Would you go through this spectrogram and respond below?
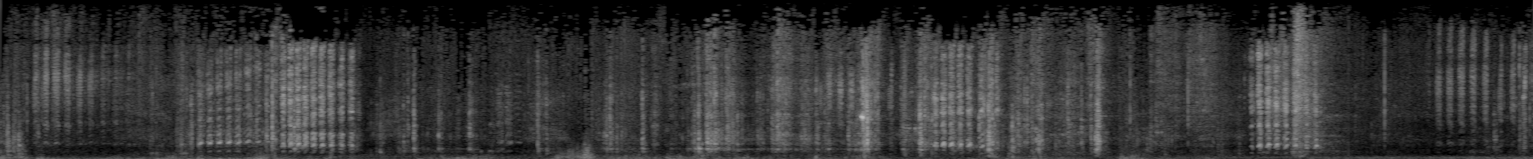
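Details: Nigerian Dwarf show goats at a dairy goat ranch bleating several times, nasal wavering calls spaced a few seconds apart, with some human speech and handling noise in between.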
